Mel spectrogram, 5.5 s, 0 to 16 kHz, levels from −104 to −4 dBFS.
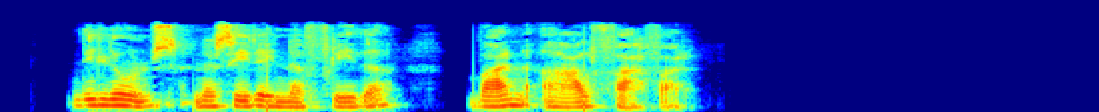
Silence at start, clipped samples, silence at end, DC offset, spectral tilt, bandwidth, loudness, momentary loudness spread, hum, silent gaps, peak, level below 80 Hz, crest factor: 0.35 s; under 0.1%; 2.05 s; under 0.1%; -5 dB/octave; 8.4 kHz; -25 LUFS; 12 LU; none; 2.22-2.33 s; -6 dBFS; -58 dBFS; 22 dB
